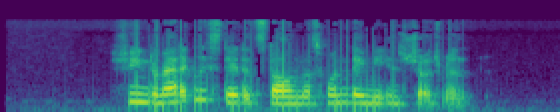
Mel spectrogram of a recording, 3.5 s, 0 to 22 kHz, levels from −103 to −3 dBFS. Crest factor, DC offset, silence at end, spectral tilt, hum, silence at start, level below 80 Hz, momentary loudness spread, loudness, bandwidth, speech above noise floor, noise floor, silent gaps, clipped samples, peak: 18 dB; under 0.1%; 0.6 s; -4.5 dB/octave; none; 0.75 s; -52 dBFS; 10 LU; -22 LUFS; 11.5 kHz; 45 dB; -67 dBFS; none; under 0.1%; -6 dBFS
